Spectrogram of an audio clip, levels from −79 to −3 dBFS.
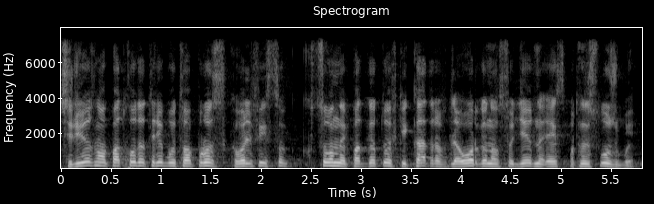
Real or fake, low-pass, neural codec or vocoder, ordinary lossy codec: fake; 7.2 kHz; vocoder, 22.05 kHz, 80 mel bands, Vocos; AAC, 48 kbps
